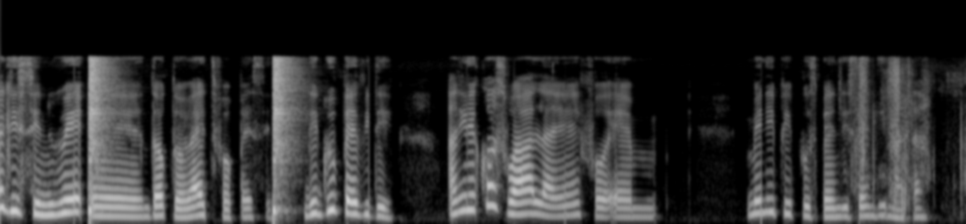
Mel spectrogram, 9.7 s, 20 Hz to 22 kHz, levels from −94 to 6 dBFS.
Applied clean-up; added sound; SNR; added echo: none; Hi-hat; -3 dB; none.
